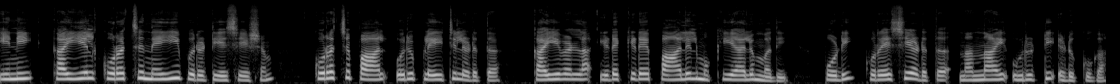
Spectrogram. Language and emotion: Malayalam, neutral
